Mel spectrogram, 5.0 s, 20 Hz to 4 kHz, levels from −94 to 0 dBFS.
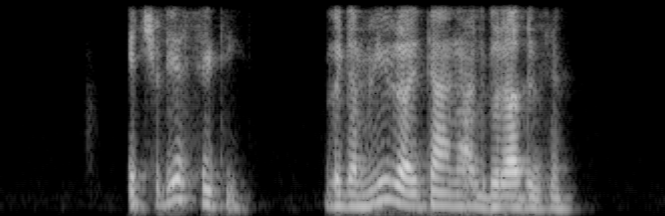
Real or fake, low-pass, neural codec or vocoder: fake; 3.6 kHz; codec, 44.1 kHz, 2.6 kbps, DAC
